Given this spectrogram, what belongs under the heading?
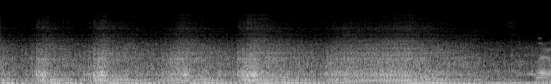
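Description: A Can-Am Renegade XC 1000 ATV engine rumbles close and rough, with several throttle cracks giving repeated surges of revving over a steady, gritty running sound.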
